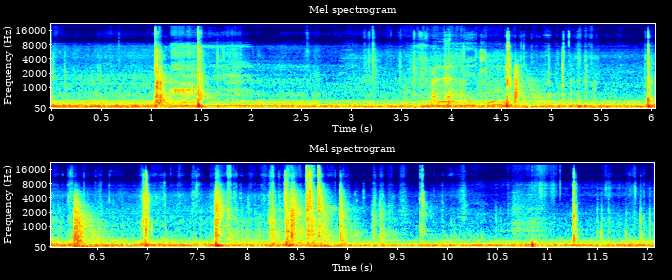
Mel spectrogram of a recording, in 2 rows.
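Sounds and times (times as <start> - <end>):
steady low hum: 0.0 - 12.0
tools and metal parts clicking: 3.1 - 10.4.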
